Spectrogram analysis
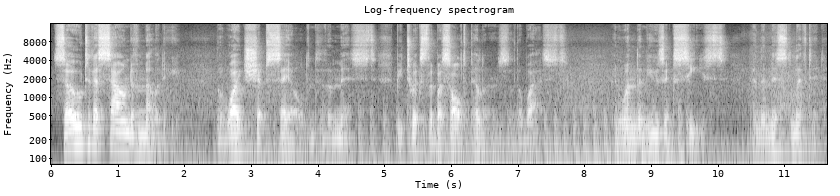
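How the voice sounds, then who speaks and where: A man's voice: mid-range voice, a little hiss or hum, poor audio. A man narrating a horror fantasy story in a solemn, theatrical dramatic reading. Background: prominent music soundscape.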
